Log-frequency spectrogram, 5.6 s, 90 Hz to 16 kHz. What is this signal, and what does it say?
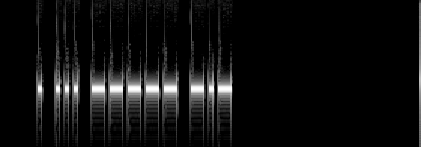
Morse code, heard as a keyed tone, about 20 wpm, 700 Hz. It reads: ES0K
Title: DXCC-100 Call Signs - 4 Characters - 20wpm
